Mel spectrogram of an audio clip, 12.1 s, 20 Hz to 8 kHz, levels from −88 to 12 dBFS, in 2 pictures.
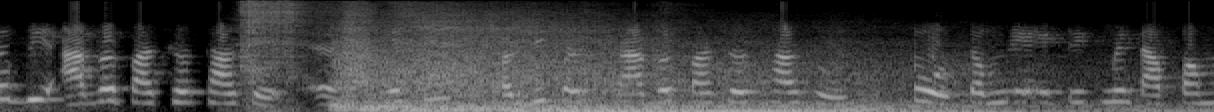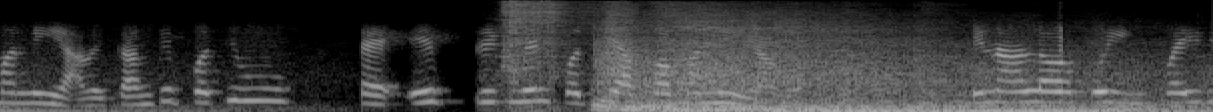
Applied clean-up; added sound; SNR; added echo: none; Boom; -1 dB; none.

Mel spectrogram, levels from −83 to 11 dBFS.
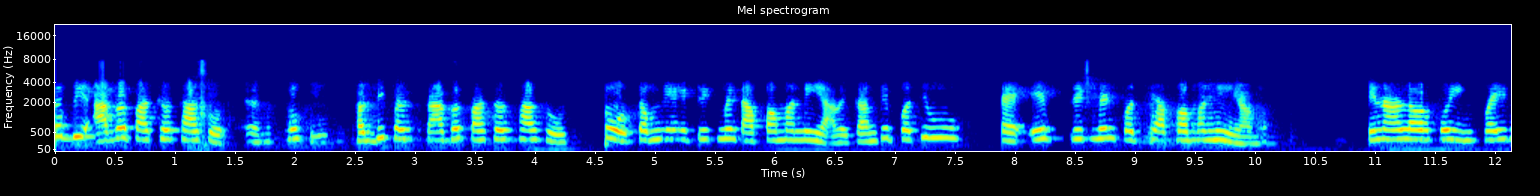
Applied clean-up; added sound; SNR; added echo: neural mask model DeepFilterNet 3.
